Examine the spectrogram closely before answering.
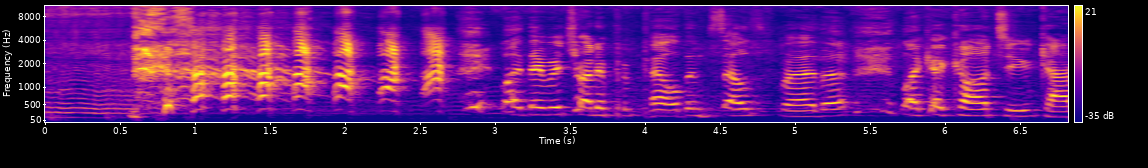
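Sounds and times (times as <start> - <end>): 
speech: 0.0 - 1.8, 3.1 - 6.8
voice making a raspberry imitating a fart: 0.0 - 6.0
person laughing: 0.6 - 3.3, 5.1 - 6.0.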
